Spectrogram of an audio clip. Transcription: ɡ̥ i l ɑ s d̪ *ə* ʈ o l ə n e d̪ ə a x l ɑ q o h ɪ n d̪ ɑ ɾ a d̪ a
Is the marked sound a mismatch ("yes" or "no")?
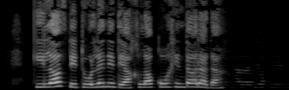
no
